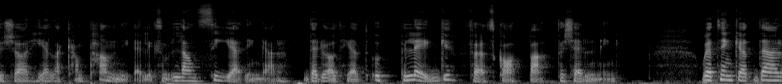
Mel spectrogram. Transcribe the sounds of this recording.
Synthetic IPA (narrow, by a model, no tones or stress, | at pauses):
ɵɕœːɾɦeːlakʰampʰanjə̰ɾlʔɪ̰ksɔmlanseːɾɪ̰ŋa̰ɾd̪æɖɵhaɾɛt̪hḛːlt̪ʰɵpːlɛɡːfœɾa̰t̪skɑ̰ːpafœʂɛlnɪ̰ŋ | ʔɔjaːɡ̚t̪ʰɛŋkəɾat̪̚d̪æɾ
